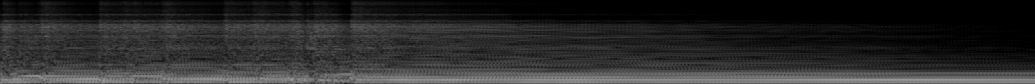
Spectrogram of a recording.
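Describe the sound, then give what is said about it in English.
A loud electric guitar, heavily distorted through a distortion pedal, plays a few quick chord strums, then lets one thick, fuzzy chord ring out and slowly fade, with a slight wavering in pitch from wobbling the neck and some whammy bar use. No one speaks. “using a distortion pedal and wobbling the neck a bit to make the sound wobble, along with a bit of whammy bar use.”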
